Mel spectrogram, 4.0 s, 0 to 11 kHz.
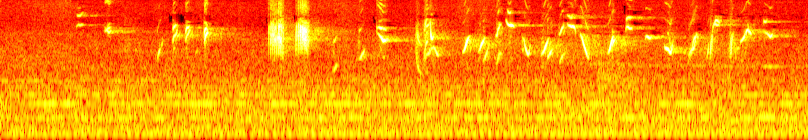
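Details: European goldfinch singing at Larache, 2014: a lively, rambling stream of high, liquid twitters and chirps with fast trills and buzzy notes, continuous for about four seconds against a quiet backdrop.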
